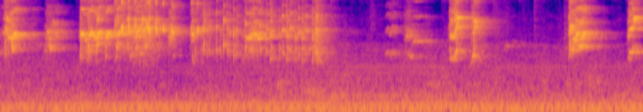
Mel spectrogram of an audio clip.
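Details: Lovebirds in a long, harsh, buzzy chattering run, followed by scattered high chirps and squeaks, with a steady low hum underneath.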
